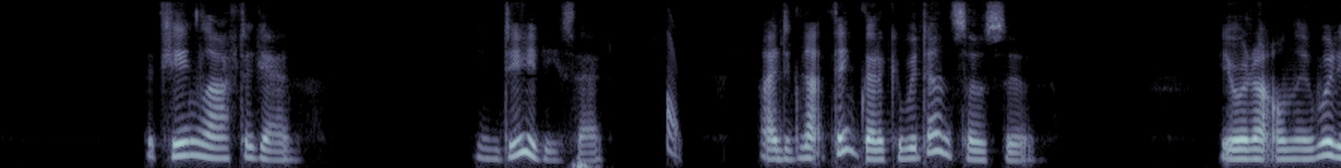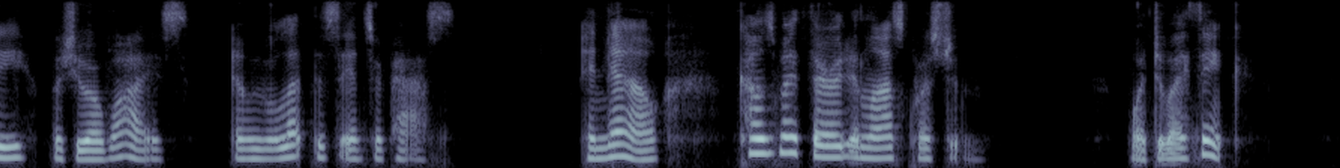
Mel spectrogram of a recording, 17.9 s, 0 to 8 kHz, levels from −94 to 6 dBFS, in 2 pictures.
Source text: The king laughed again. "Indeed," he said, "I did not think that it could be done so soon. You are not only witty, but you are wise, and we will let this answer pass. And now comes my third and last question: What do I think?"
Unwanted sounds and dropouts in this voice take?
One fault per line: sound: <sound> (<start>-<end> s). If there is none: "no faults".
sound: chirp (4.4-4.6 s)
